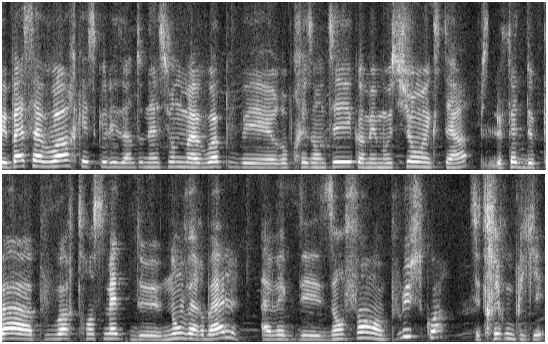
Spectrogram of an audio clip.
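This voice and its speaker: Speaking at a fairly slow pace, a woman uses a fairly high pitch and fairly even intonation with a dark, mellow tone. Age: 30s. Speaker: primary school teacher. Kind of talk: documentary interview testimony.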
